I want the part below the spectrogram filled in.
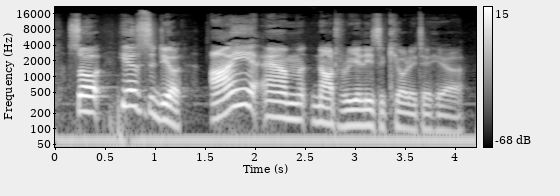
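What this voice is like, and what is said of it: Put-on German accent. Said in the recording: “You may be wondering why I have the German accent”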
